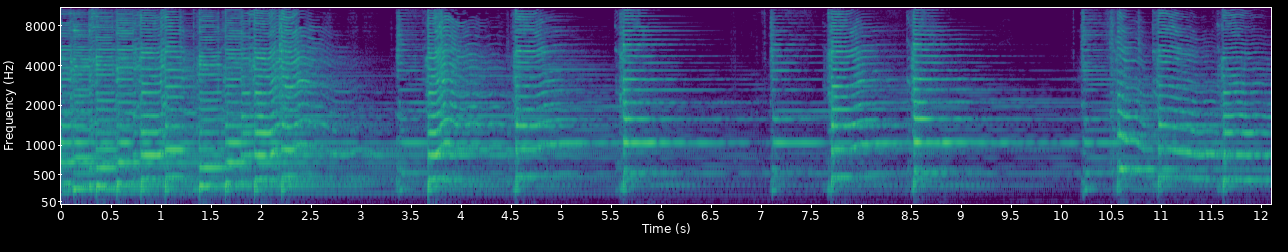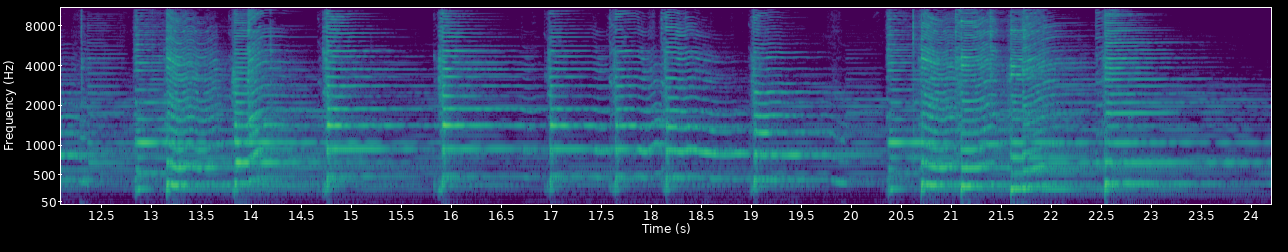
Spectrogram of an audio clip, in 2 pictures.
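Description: Music: a plucked string instrument playing a slow, free-flowing melody of single notes with sliding pitch bends, over a steady drone.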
